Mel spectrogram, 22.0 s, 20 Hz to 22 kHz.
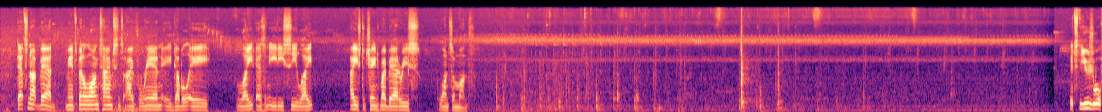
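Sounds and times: crickets chirring: 0:00.0 - 0:22.0
light taps and knocks: 0:09.9 - 0:17.8.

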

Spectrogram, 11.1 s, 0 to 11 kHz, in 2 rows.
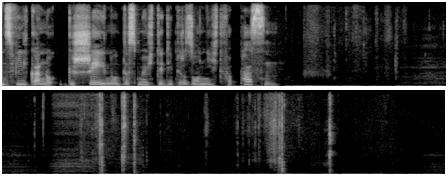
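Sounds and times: cards rustling: 0:03.8 - 0:05.2, 0:06.3 - 0:09.8
card clicks and snaps: 0:06.0 - 0:07.4, 0:08.4 - 0:09.8.

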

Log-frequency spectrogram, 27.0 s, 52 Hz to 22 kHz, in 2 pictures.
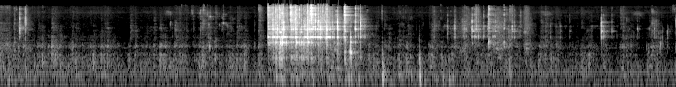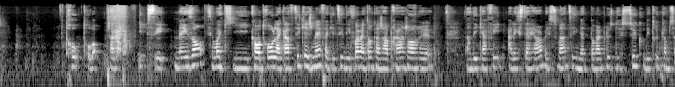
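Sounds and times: ice cubes clinking in glass: 0:05.4 - 0:07.4.

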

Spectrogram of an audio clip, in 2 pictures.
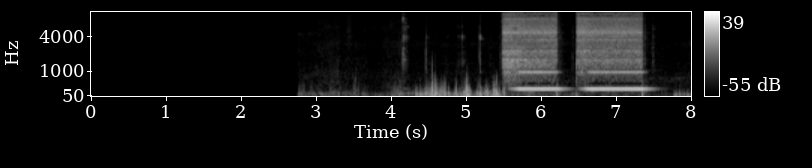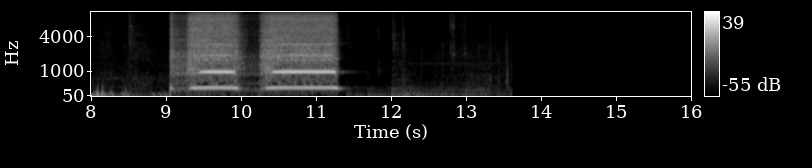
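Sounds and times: steam whistle blasts: 0:05.5 - 0:07.6, 0:09.1 - 0:11.5.

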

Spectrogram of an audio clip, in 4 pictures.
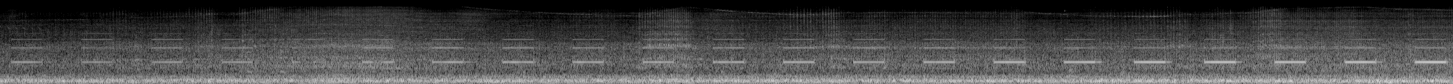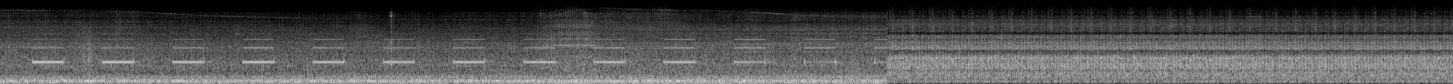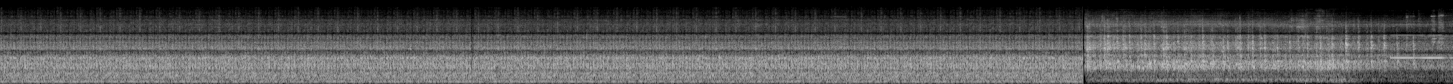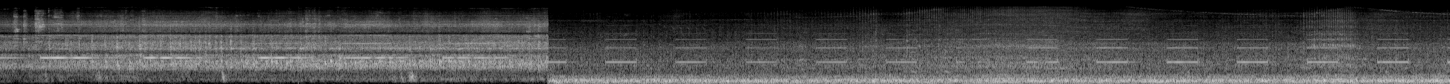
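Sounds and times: truck engine running: 0:00.0 - 0:58.0
reversing alarm beeps: 0:00.1 - 0:23.5, 0:42.8 - 0:57.8.

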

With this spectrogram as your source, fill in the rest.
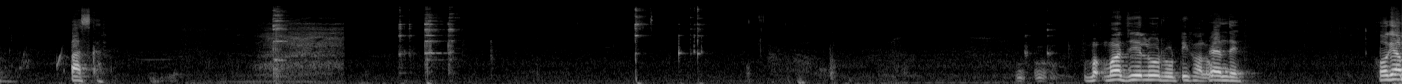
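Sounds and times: spoons clinking against bowls: 0:02.3 - 0:03.1, 0:06.4 - 0:07.2.

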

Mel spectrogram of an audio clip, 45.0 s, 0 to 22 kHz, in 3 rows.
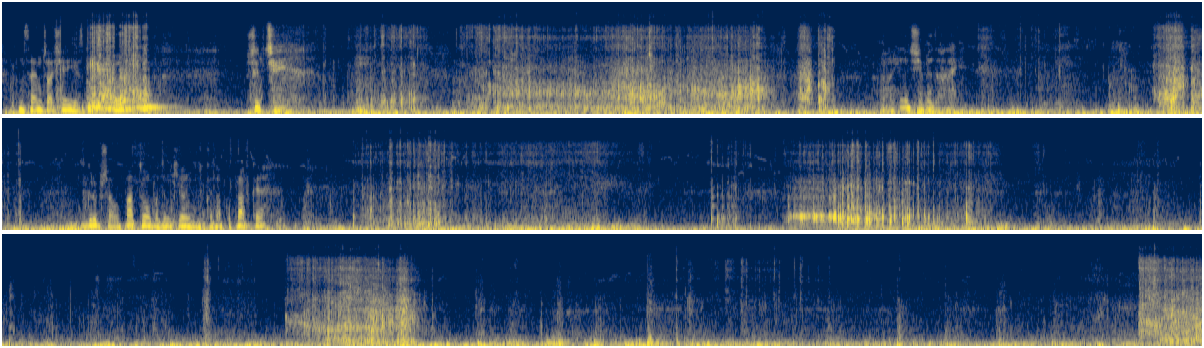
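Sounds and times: steady low rumble: 0:00.0 - 0:14.5, 0:35.2 - 0:45.0
low rumble: 0:00.7 - 0:09.6
shovel scraping wet mortar: 0:01.0 - 0:02.3, 0:04.7 - 0:10.4, 0:14.4 - 0:15.2, 0:19.4 - 0:21.7, 0:23.9 - 0:27.4, 0:33.6 - 0:35.2, 0:44.2 - 0:45.0.

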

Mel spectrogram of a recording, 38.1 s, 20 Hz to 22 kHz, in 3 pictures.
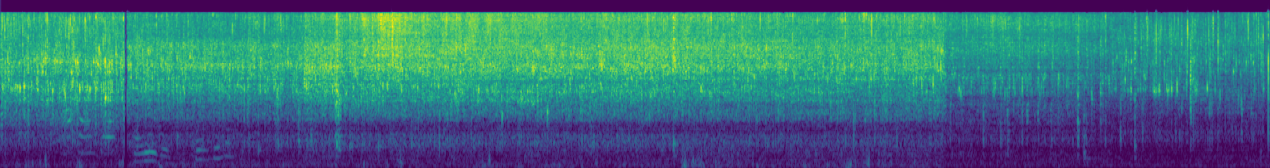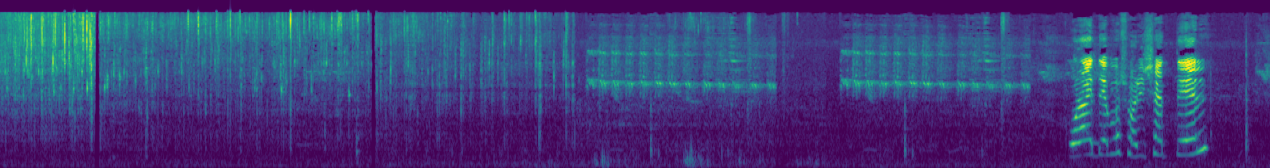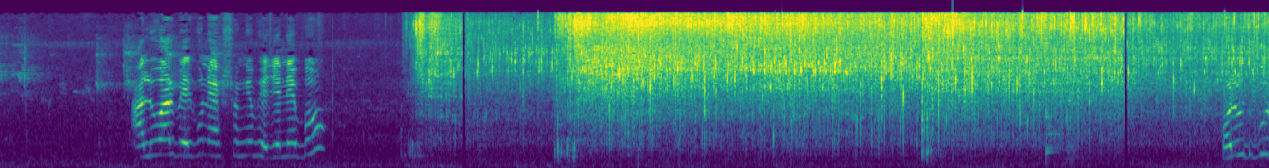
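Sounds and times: fish frying in oil: 0:00.0 - 0:18.4, 0:29.5 - 0:38.0.

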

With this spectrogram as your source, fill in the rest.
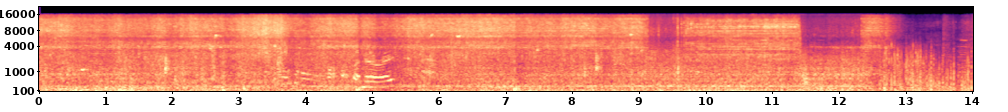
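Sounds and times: water rushing: 0:00.0 - 0:13.5
boat engine humming: 0:00.0 - 0:14.0
wind rushing: 0:11.4 - 0:14.0.

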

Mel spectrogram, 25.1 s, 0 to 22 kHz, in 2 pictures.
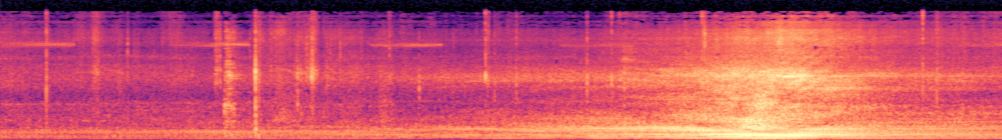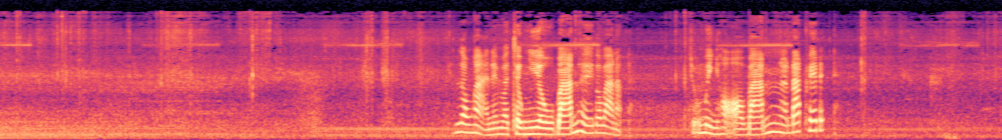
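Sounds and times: vehicle engine passing by: 0:04.3 - 0:15.4.

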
